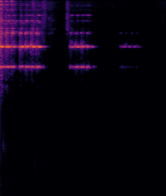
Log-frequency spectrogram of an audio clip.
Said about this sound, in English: Sorry, that's my prayer alarm.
